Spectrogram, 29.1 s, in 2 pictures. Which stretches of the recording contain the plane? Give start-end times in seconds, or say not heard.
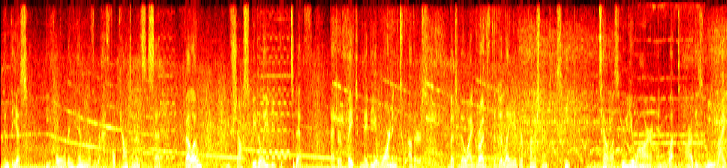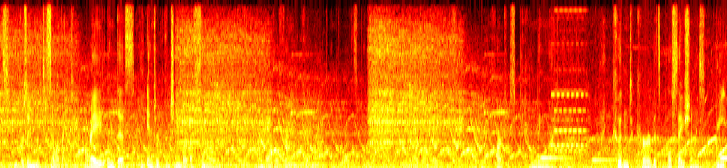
0.0-29.0.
